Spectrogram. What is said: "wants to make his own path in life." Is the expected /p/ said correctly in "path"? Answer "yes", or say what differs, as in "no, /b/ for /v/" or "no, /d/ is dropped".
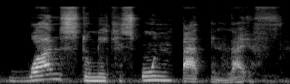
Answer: no, /b/ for /p/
